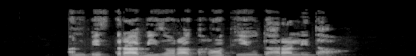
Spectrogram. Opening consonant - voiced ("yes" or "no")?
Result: yes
